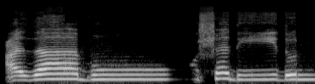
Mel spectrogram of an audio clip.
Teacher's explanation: نون کو جو ہے ہم نے چھپا لیا اپنے ناک میں۔ زبان ہمارا جب ہم نہ کہتے ہیں تو زبان ہمارا تالو میں ٹچ ہوتا ہے نا، تو ہم اس کو تالو میں ٹچ نہیں کریں گے، ٹچ ہونے سے پہلے روک لیں گے، اور نیکسٹ لیٹر ہمارا ش ہے تو عذابوں اور ش کی طرف ہم مائل ہو جائیں گے، ٹھیک ہے۔ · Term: اخفا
